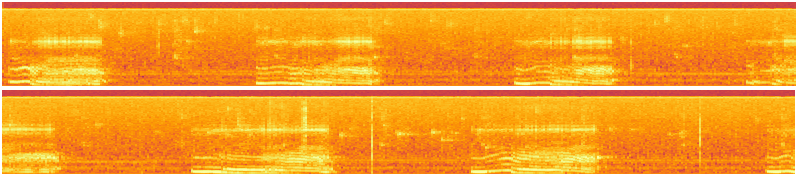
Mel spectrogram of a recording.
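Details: Chartreux cat named Cléo snoring very loudly indoors; raspy, harmonic-rich snores with rising and falling pitch sweeps, each lasting about a second, repeated roughly every two and a half seconds between quiet pauses.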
